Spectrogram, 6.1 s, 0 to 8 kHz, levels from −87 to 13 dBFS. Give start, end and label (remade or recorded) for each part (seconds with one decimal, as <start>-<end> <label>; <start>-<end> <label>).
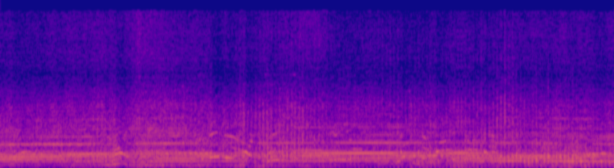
0.0-0.8 remade; 0.8-4.1 recorded; 4.1-6.1 remade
